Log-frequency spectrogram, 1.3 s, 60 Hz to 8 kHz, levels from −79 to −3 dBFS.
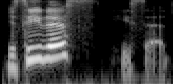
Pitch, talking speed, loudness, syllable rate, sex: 240 Hz, 230 wpm, -16 LUFS, 5.1 syllables/s, female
